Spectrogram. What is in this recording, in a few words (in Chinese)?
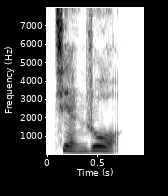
"减弱", Chinese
